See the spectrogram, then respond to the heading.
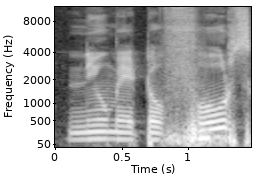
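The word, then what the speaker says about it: pneumatophores: हैं क्या कहते हैं neumato फोर्स कहते हैं यहां पीस साइलेंट है इसलिए न्यू मेट्रो फोर्स कहा जाता है माइक्रो प्रजातियां के उन्नाव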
